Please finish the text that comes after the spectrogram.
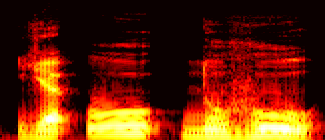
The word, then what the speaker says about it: يَؤُودُهُ: يَؤُودُهُ. Ha must be sufficiently lengthened due to dhammah maqlubah, upside down dhammah.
